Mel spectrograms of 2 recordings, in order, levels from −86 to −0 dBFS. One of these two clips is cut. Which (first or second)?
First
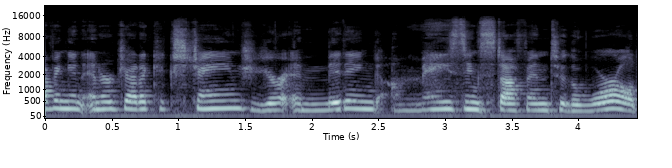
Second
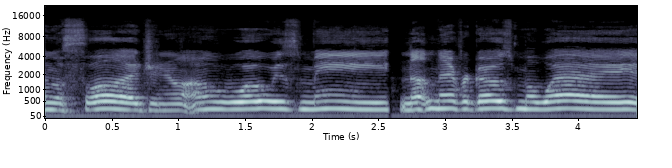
second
